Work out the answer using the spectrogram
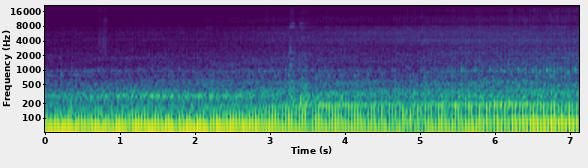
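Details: Fully built turbo Pontiac Sunfire with water-methanol injection, just after startup: steady even low rumble with slightly lumpy pulse, no knocks or rattles; normal idle.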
